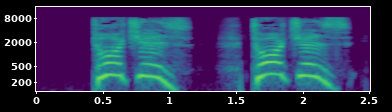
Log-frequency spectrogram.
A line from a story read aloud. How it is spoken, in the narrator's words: he cried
